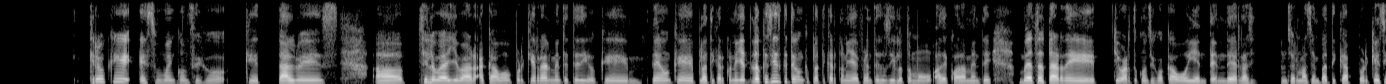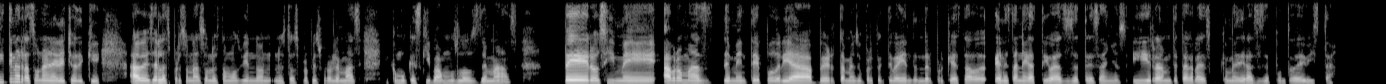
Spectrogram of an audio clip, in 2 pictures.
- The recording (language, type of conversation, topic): Spanish, advice, ¿Qué puedo hacer cuando un amigo siempre cancela los planes a última hora?
- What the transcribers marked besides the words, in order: tapping; unintelligible speech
